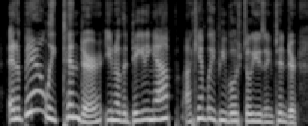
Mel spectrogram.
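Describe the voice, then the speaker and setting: A woman speaks in an animated tone at a fairly high pitch with very wide pitch swings. The sound is dry and close, with no echo. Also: very clean recording, silent background. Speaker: news commentary podcast host. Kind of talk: casual news commentary to camera. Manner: casual, profane, animated.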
